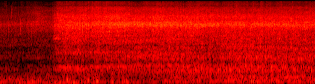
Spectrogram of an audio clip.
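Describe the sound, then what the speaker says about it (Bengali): Boiled chana dal poured into hot fried masala sets off a sudden loud hiss of steam and sizzle that jumps up after a quieter start and then holds steady and close. "এখন বুটের ডাল দিয়ে দেব।"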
